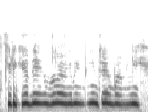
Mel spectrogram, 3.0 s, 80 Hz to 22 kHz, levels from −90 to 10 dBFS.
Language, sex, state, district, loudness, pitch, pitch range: Hindi, male, Rajasthan, Nagaur, -21 LUFS, 320 Hz, 315-330 Hz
